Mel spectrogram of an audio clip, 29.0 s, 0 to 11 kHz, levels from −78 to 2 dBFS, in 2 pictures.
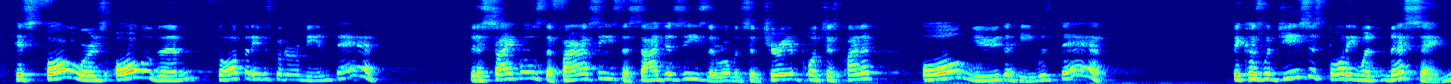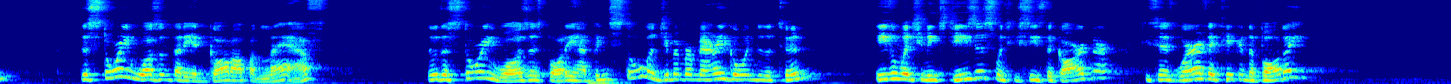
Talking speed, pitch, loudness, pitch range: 165 wpm, 190 Hz, -31 LUFS, 170-215 Hz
